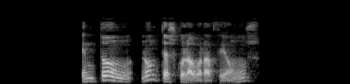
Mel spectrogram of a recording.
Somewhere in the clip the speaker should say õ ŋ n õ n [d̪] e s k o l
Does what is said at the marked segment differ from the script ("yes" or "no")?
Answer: yes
